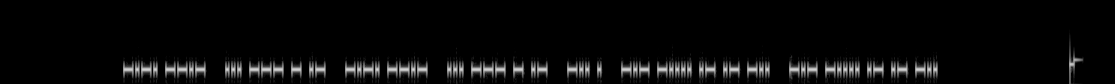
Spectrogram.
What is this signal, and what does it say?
Morse code, heard as a keyed tone, about 43 wpm, 700 Hz. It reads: CQ SOTA CQ SOTA DE K6AAD K6AAD
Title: SOTA QSO Practice 40wpm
